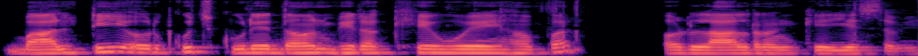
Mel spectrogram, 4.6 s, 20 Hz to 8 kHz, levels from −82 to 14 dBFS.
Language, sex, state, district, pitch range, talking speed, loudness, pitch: Hindi, male, Bihar, Bhagalpur, 130-150 Hz, 210 wpm, -19 LUFS, 145 Hz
